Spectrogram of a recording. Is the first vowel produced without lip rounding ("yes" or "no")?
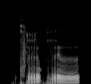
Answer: no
